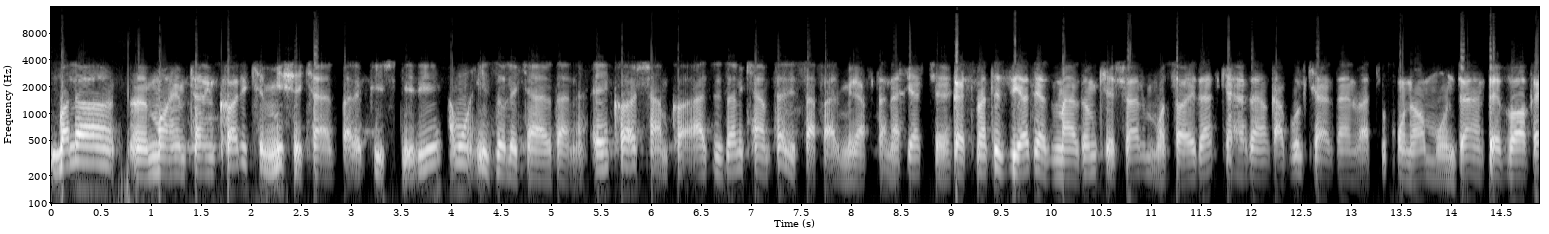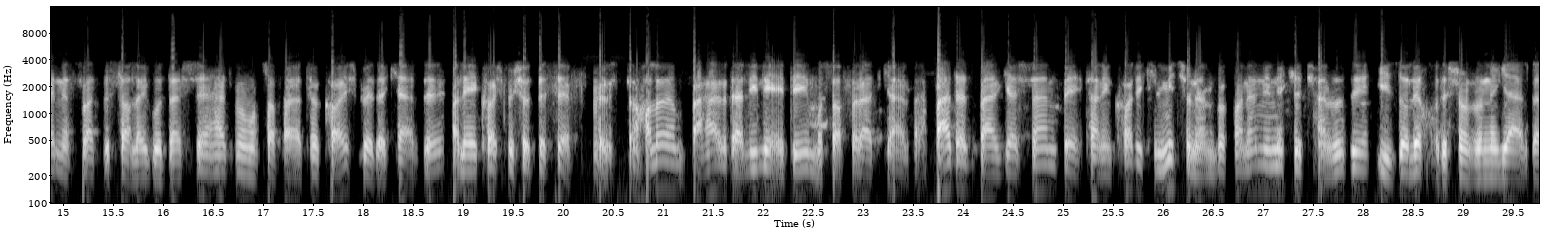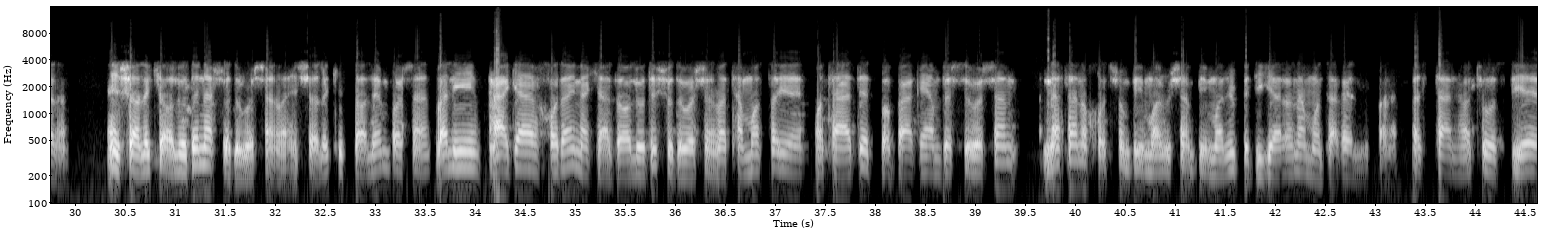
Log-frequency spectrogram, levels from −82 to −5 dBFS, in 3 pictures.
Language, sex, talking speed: Persian, male, 150 wpm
